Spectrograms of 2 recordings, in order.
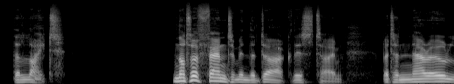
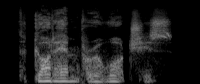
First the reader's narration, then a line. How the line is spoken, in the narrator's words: he whispered, his eyes watering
